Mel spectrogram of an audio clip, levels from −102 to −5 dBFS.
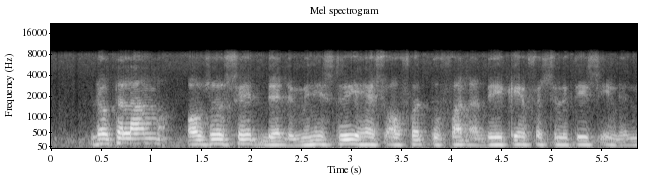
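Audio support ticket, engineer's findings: Steady, thin hiss across the whole clip, brightening sharply toward the top of the band and sitting only about 15 dB under the speech. Low bit depth with noise shaping: requantisation consistent with about 7 bits, rounding error pushed upward in frequency.

Speech muffled, hoarse and faintly robotic throughout, with no content above 8.9 kHz. Opus voice compression, heavily damaged: the sound points to the SILK linear-prediction coder in wideband mode at around 10 kbps with 20 ms frames, excitation coded coarsely.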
